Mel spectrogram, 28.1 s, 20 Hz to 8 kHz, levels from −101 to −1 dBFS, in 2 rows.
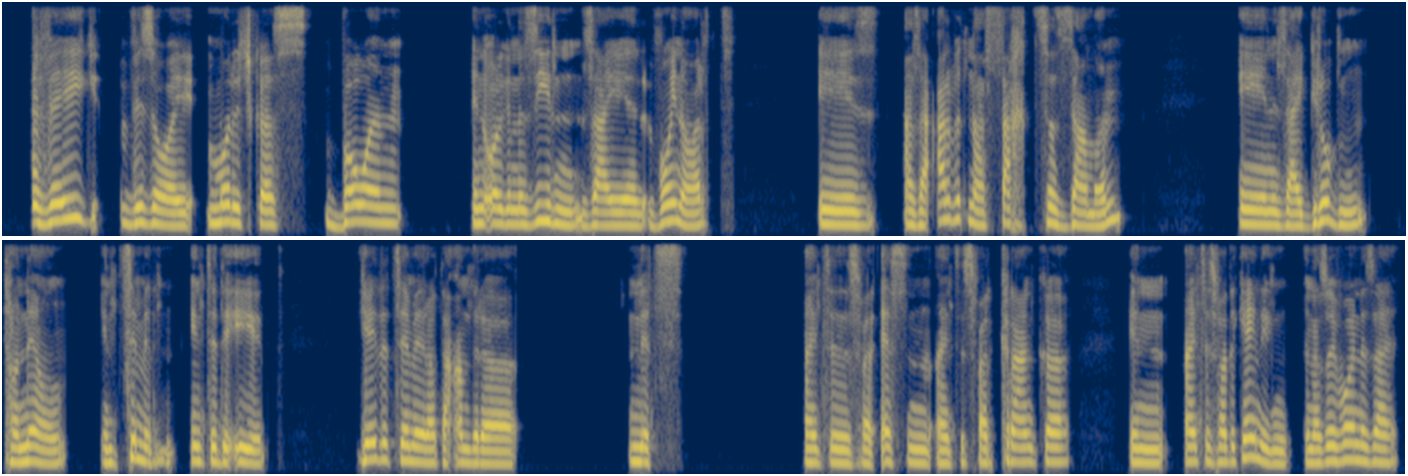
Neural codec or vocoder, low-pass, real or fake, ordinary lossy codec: none; 7.2 kHz; real; none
